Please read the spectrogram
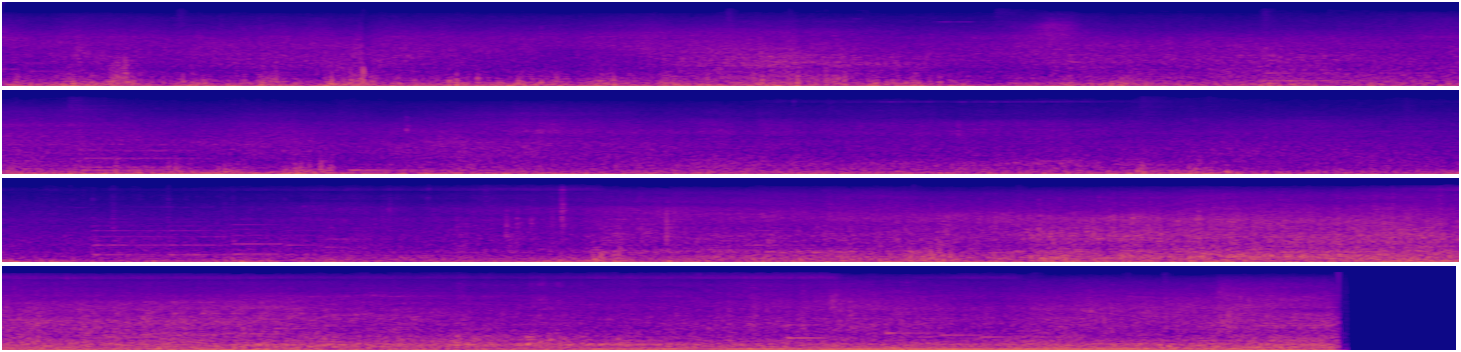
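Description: Wind rushing over the microphone on top of street traffic: cars and a tram passing on a slushy, snow-covered road, with a low steady vehicle drone near the end.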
